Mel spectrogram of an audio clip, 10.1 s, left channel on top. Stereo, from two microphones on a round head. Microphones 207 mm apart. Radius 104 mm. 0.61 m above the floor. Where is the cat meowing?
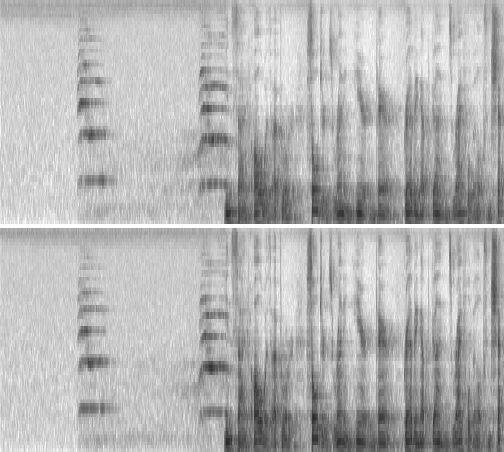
55° left (ahead or behind), 4 m; by 4.7 s 45° left (ahead or behind), 6.5 m.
